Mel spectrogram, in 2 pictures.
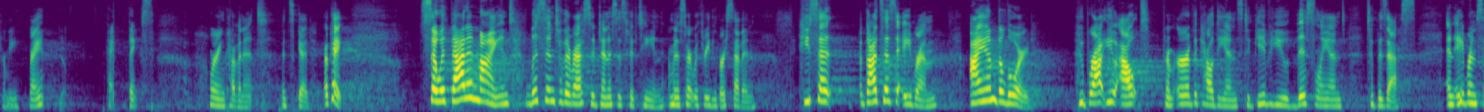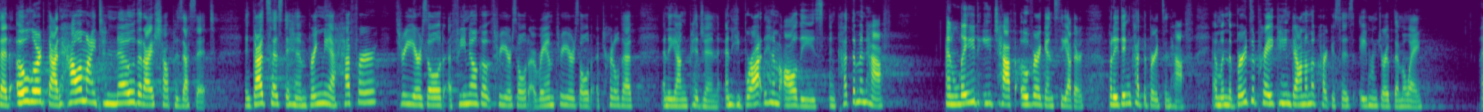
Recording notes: Recorded at our Sunday gathering on January 23, 2023 in Port Orchard WA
